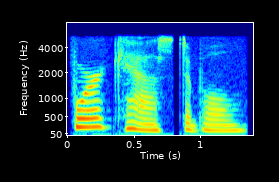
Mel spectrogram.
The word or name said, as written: forecastable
